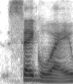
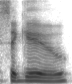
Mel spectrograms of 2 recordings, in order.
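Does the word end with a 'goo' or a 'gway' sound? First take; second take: gway; goo. First: The word ends with a 'gway' sound. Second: The word ends with a 'goo' sound. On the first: The speaker calls it right. "One of them is segue" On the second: The speaker calls it wrong. "which they'll say segu"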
